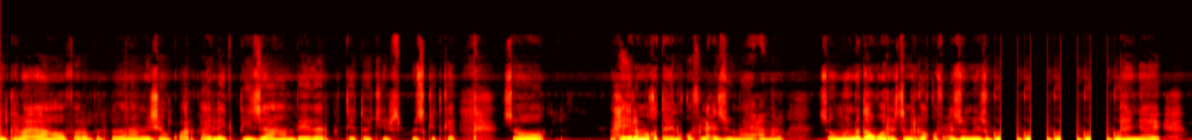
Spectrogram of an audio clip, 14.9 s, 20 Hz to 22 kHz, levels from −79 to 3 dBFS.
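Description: From 12.5 to 14.0 s, a stutter with silent gaps: the same 166 ms burst returns every 375 ms with dead silence between, not new audio, likely from a stalled stream.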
